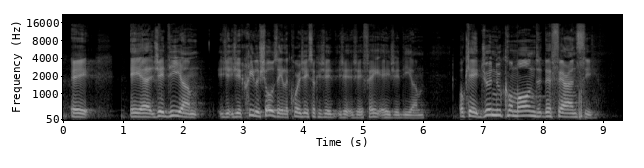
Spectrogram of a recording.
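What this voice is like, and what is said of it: Non-native French accent. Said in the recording (French): “Je suis arrivé en France à l'âge de 36 ans, je ne parlais pas un mot de français. C'est pourquoi j'ai toujours cet accent.”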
